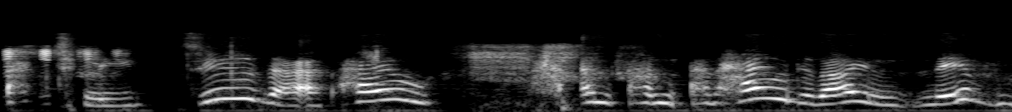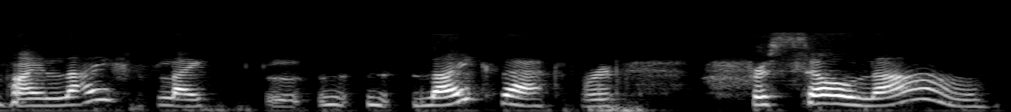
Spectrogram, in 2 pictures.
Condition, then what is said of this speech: Stuttering. That I am okay even if I'm still a bit covert.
